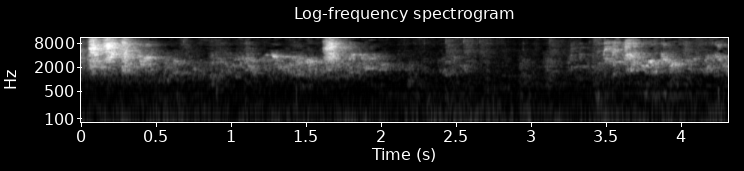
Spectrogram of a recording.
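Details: A pet rainbow lorikeet enjoying a Sunday afternoon indoors makes short, raspy, high chattering screeches, one burst at the start, another midway and a final run near the end.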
